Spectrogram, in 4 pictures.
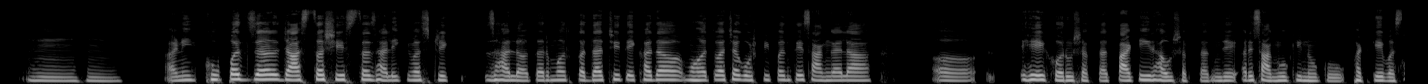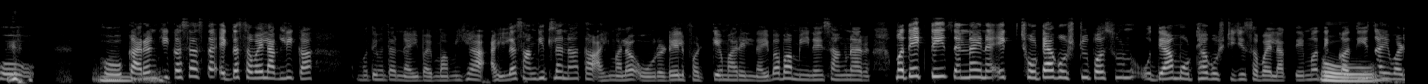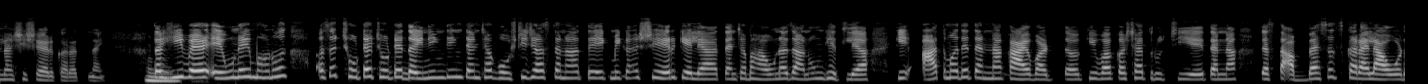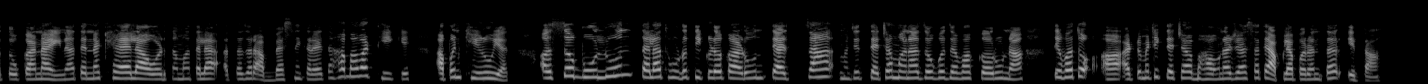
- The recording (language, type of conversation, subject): Marathi, podcast, मुलांशी दररोज प्रभावी संवाद कसा साधता?
- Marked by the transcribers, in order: in English: "स्ट्रिक्ट"; chuckle; tapping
